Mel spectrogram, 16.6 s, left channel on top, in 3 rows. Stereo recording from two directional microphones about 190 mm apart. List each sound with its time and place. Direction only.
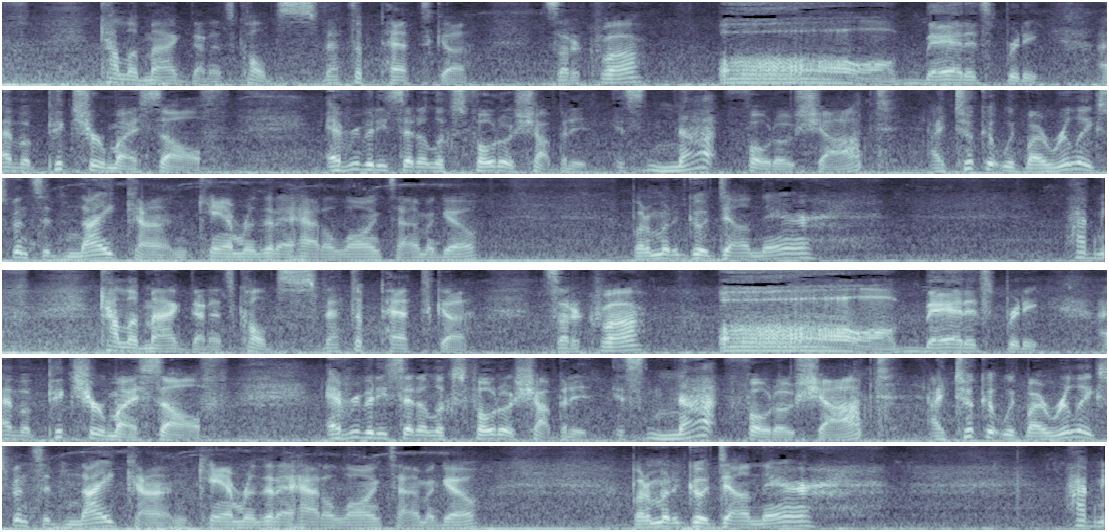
0.3 s speech: 15° left (ahead or behind)
5.1 s speech: 30° left (ahead or behind)
6.0 s a man's voice: 15° left (ahead or behind)
8.3 s speech: 10° left (ahead or behind)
